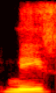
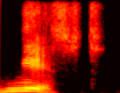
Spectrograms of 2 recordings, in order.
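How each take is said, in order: First: The word ends in a plain s sound. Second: The word ends in an st sound. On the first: "Is it Nice or Nist?" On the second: "Is it Nice or Nist?"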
